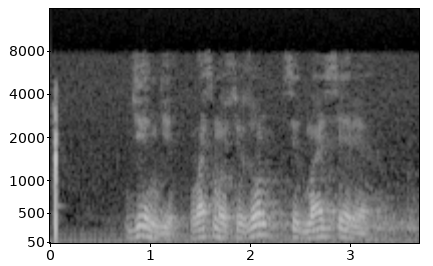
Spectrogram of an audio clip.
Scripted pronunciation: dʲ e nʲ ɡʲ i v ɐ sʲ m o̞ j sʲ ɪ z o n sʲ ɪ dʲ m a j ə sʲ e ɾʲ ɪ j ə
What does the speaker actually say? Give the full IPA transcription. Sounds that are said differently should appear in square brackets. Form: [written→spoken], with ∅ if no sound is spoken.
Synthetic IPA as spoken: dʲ e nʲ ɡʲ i v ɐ sʲ m o̞ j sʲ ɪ z o n sʲ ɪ dʲ m a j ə sʲ e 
